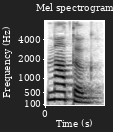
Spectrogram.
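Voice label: "натӧг", Komi, female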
